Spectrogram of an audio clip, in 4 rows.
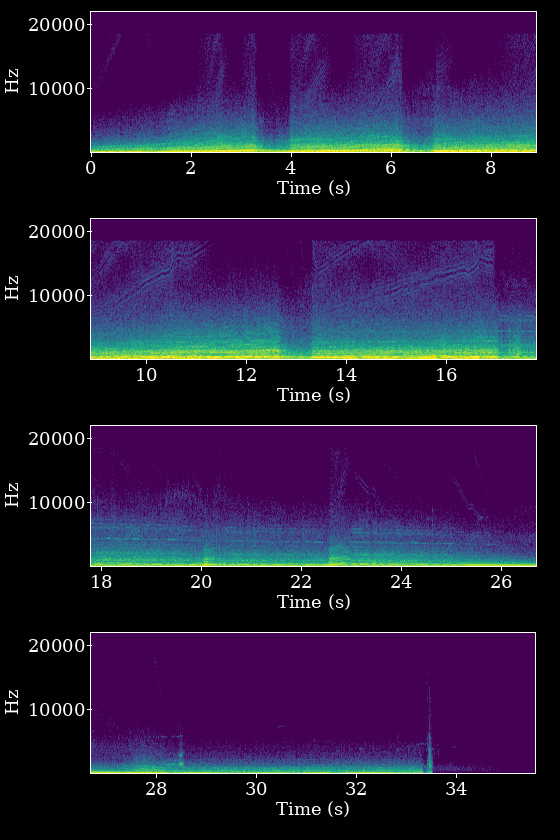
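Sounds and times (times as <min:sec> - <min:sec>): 
BMW M5 E60 or M6 E63 car: 0:00.0 - 0:33.6.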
